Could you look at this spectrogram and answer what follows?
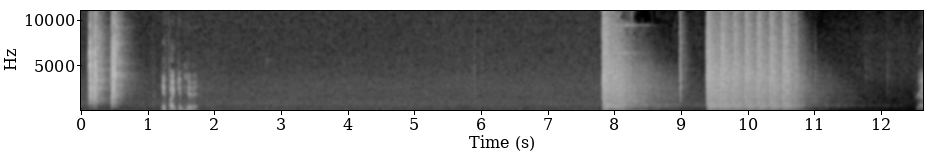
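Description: A compact AK pistol fires 7.62x39 full metal jacket rounds outdoors as a handful of very loud, cracking shots, some in quick succession, each followed by a rolling echo. Someone speaks briefly between shots.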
